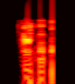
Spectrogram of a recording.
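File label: Raleigh Police Southeast District Dispatch; wake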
